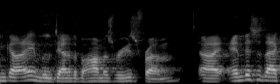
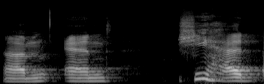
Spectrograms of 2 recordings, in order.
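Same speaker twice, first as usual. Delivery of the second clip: ordinary talk, nothing marked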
